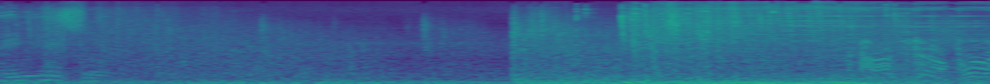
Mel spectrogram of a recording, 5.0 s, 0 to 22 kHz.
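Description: A missile slams into a mech in MechWarrior 5 with a loud booming blast, and a dense explosive rumble swells over continuous battle noise for several seconds.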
